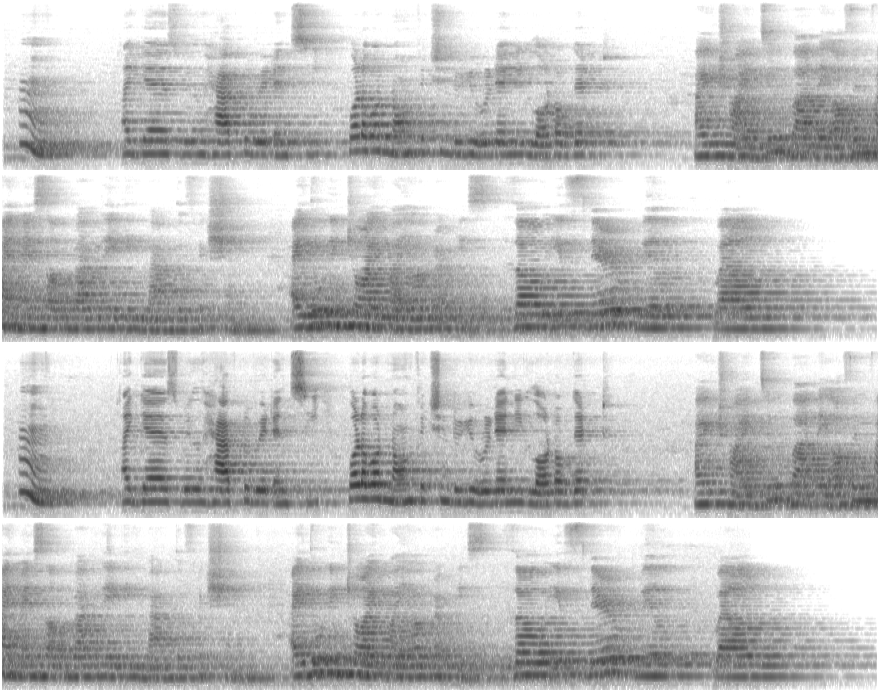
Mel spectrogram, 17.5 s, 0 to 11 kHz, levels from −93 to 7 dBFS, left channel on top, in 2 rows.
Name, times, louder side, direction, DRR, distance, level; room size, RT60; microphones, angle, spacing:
voice 1, 0.2-0.5 1.2-3.2 3.5-5.9, right 5 dB, 70° right, 11 dB, 0.4 m, -25 dB
voice 2, 6.9-11.2 11.6-13.4 13.7-15.5 15.8-16.3, equal, 35° right, -4 dB, 1.8 m, -27 dB
9.7 x 3.7 x 6.4 m, 2.4 s
head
